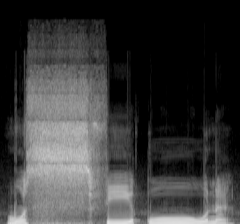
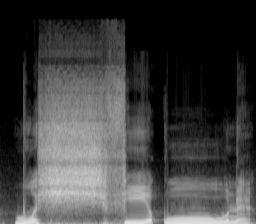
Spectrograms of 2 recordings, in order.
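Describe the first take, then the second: First: The consonant after 'mu' is a hissing s. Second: The consonant after 'mu' is a spread sh. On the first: The speaker calls it wrong. "Yang D salah karena memang bukan huruf shin. ... yang D itu itu huruf sin. ... Kalau sin itu berdesis" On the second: The speaker calls it right. "Jadi yang tepat adalah yang yang C"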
